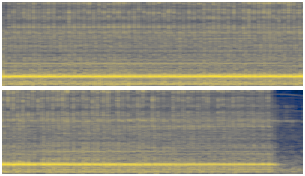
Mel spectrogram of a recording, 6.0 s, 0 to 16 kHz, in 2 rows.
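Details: Mitsubishi Fuso Canter Euro 4 injector with a lapped Chinese-made valve on the test bench: crisp, even ticking about four per second over a steady hum, firing cleanly; test 1.8, max delivery 150 ml/min, return 12.1 ml/min.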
